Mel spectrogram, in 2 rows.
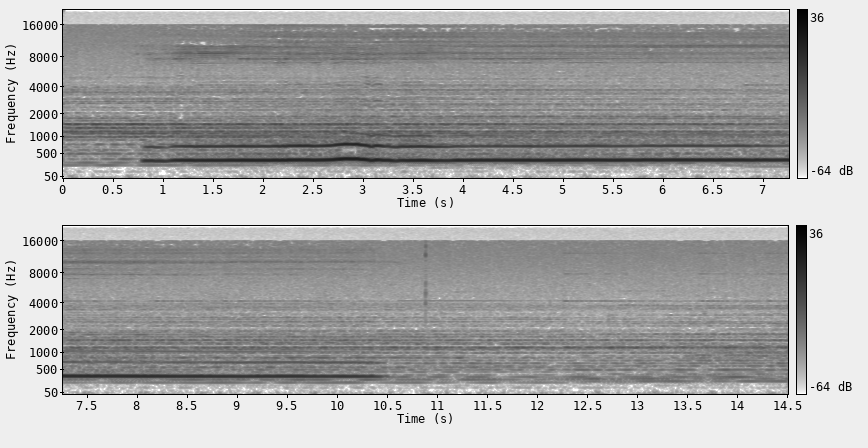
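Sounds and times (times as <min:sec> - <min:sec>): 
single voice singing a long meditative om: 0:00.0 - 0:10.9.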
